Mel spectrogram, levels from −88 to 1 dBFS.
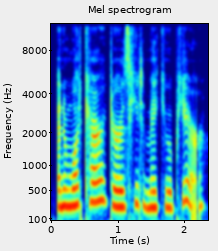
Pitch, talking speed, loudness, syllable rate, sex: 265 Hz, 255 wpm, -16 LUFS, 5.9 syllables/s, female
